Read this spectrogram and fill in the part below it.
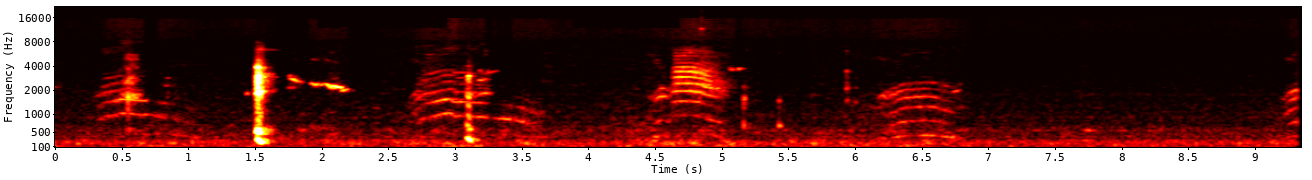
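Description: A hungry cat meows repeatedly up close at feeding time, a series of short plaintive cries with one sharp yowl, over a low background hum.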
